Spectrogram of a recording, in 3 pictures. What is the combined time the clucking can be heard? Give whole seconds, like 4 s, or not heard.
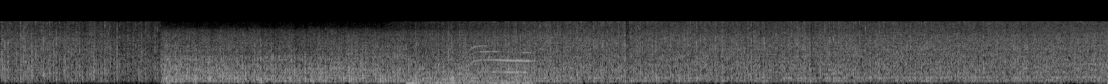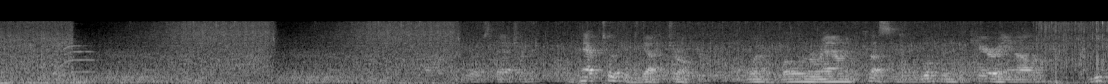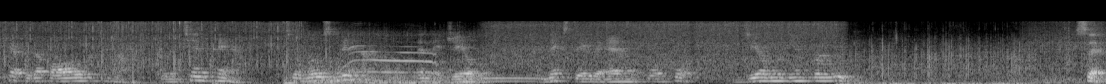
not heard.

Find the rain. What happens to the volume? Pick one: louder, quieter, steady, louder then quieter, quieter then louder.
steady.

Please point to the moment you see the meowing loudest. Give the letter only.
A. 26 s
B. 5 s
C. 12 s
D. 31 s
A.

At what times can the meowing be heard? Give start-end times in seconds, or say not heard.
4.0-5.3, 11.1-12.1, 24.9-26.9.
